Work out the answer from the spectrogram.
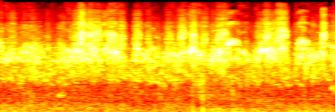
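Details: Budgerigars chirping and chattering together in an aviary colony, a dense overlapping mass of rapid high twittering and short squawky notes with no pauses.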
